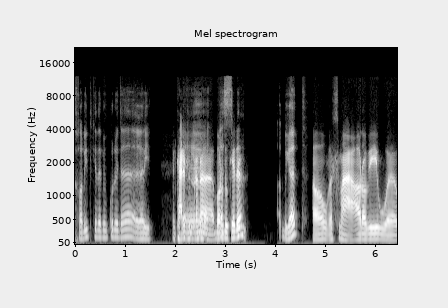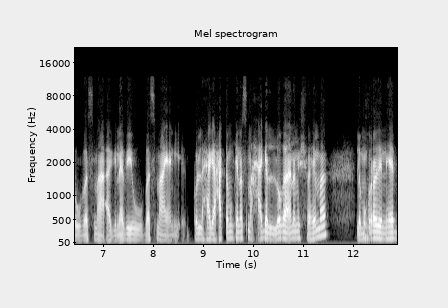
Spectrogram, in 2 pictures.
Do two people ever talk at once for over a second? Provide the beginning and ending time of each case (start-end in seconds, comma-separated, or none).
2.2-3.4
